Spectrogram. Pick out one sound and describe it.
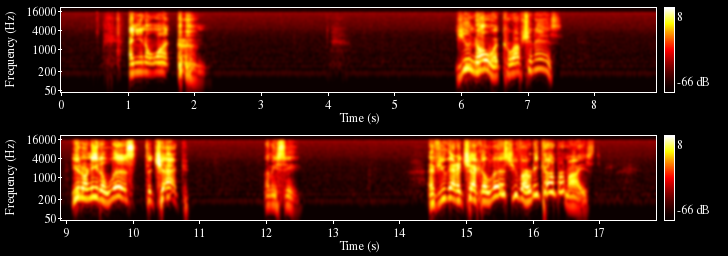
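A middle-aged man preaches with animation into a headset microphone, in short bursts with pauses.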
